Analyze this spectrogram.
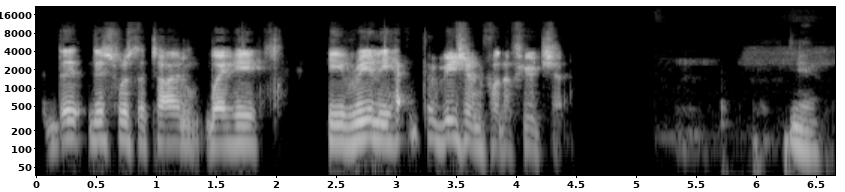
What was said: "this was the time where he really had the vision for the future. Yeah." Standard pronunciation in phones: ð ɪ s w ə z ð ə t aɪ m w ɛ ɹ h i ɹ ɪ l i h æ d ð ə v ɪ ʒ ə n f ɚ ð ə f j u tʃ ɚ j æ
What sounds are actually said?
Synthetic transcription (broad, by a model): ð ɪ s w ə z ð ə t aɪ m w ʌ ɹ h i ɹ ɪ l i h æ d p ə v ɪ ʒ ə n f ɚ ð ə f j u tʃ ɚ j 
